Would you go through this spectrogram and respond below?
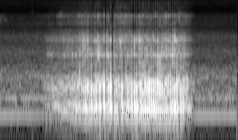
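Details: Blue the dog snoring in a small room, a single drawn-out raspy snore lasting about a second and a half, rattling and fluttering throughout, with a steady low hum underneath.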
